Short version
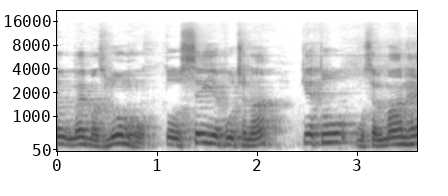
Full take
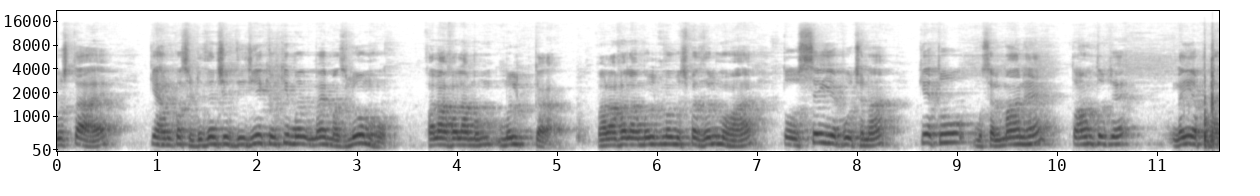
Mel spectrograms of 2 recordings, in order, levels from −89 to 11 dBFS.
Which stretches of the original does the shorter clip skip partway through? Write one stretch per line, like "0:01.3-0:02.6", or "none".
0:03.4-0:07.1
